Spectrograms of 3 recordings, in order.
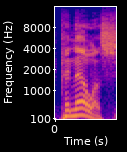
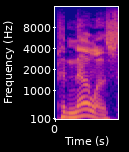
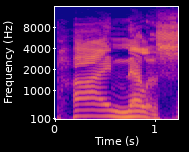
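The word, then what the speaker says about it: Pinellas: But it's it's it's it is penellis. It is pronounced penellis. It's not pine nellis.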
